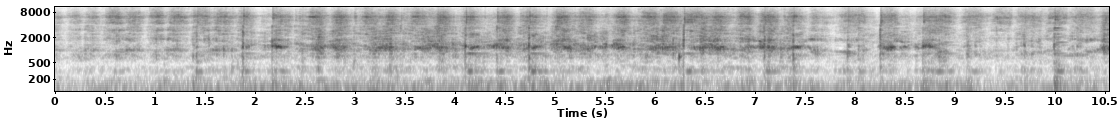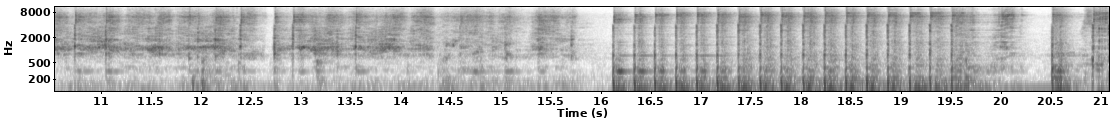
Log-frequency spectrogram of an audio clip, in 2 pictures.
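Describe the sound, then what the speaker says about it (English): An aerated spoon scrapes and stirs steadily around a pot of bechamel sauce, producing a continuous loud rasping rub against the metal, with a short pause and then quicker, more rhythmic strokes toward the end. "I'm just using a aerated spoon just to kind of keep a nice little flow up in here"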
